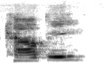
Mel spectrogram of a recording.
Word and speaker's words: Kauppi: come from finnish information we pronounce it copy uh it's k-a-u-p-p-i and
